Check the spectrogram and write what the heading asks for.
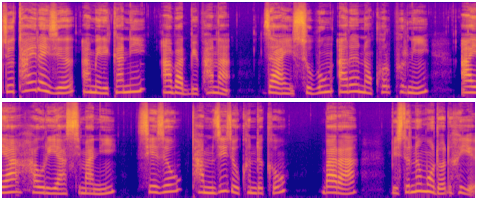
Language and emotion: Bodo, neutral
